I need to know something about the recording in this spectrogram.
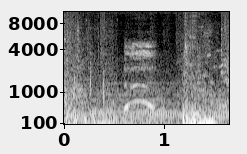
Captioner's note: gasp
